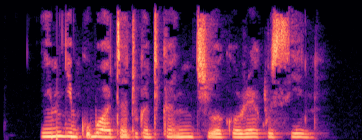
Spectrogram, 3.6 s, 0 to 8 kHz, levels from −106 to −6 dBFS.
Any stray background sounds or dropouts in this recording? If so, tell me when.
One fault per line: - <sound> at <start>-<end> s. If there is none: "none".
none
